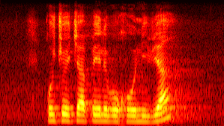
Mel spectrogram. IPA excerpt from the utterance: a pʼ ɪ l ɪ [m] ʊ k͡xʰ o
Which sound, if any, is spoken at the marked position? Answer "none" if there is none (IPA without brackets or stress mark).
b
